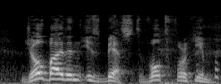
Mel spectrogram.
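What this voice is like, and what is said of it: Put-on Russian accent. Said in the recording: “I loved your Russian accent. That was the best. ... That was really good.”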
